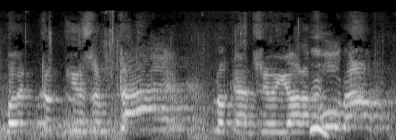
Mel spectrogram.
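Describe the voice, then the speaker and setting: A man playing a pompous, theatrical British villain, shouting taunts over a game voice chat. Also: very high voice, normal speed. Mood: gloating. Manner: pompous, shouting his moves. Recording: game voice chat clip with crowd noise.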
